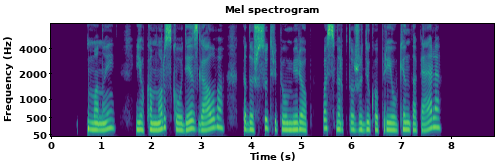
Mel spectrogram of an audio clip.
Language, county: Lithuanian, Klaipėda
